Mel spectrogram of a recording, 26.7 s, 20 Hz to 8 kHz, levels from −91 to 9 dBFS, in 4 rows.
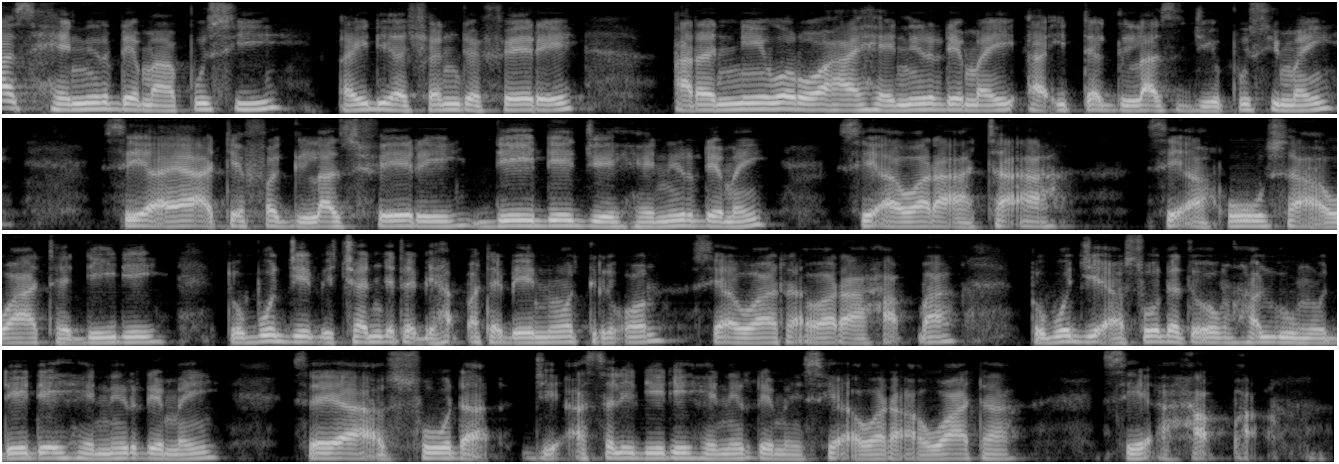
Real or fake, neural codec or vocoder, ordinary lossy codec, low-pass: fake; codec, 16 kHz, 16 kbps, FunCodec, trained on LibriTTS, 50 frames a second; none; none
